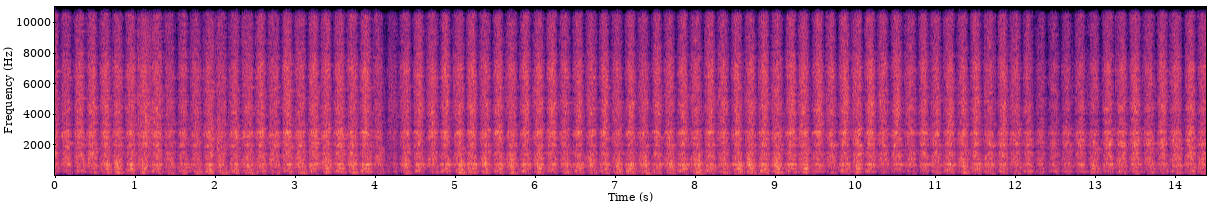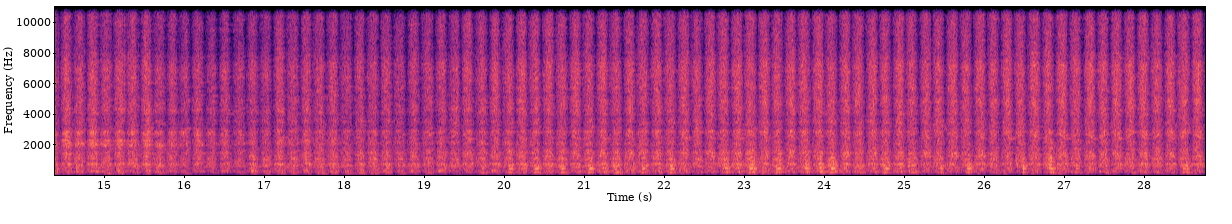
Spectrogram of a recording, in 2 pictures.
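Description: Handsaw cutting through a wooden yo-yo blank, a steady rasping with a fast even pulse, parting the turned piece off the blank.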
